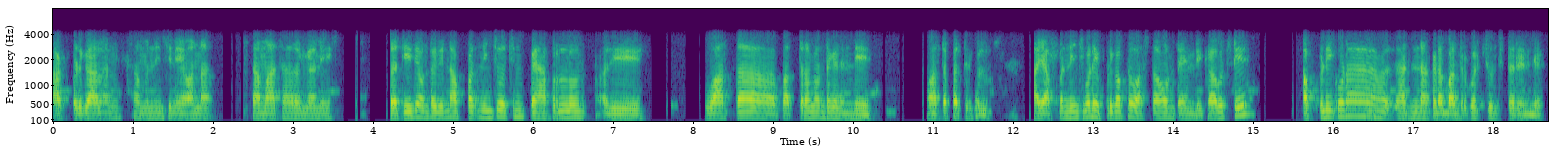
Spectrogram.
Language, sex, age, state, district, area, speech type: Telugu, male, 30-45, Andhra Pradesh, Konaseema, rural, conversation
